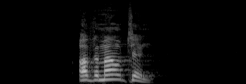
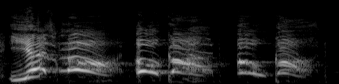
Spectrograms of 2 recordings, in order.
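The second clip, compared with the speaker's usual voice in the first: much higher, shouted cries of relief; desperate relief; much slower than usual. Acted. Climber shouts to God, high and relieved. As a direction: cry out in desperate joy.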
